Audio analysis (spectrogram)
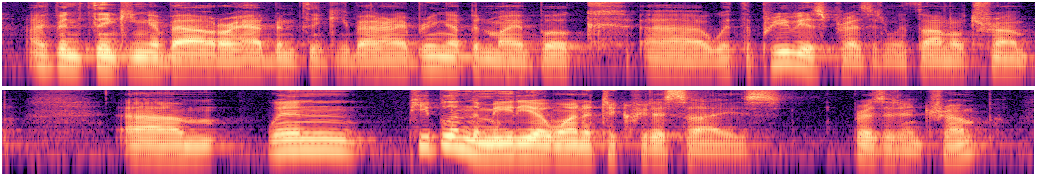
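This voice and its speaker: A man with an American accent, fairly low in pitch, with lively intonation and a fairly quick pace, on a very clean recording with a silent background. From United States. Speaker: theologian and author. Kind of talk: academic talk at book launch. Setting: room with live audience.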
